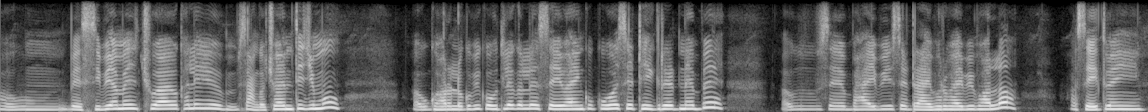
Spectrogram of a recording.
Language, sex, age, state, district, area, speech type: Odia, female, 18-30, Odisha, Kendujhar, urban, spontaneous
